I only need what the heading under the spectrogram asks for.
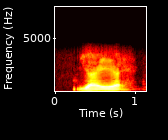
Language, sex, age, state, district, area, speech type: Manipuri, male, 18-30, Manipur, Kangpokpi, urban, conversation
